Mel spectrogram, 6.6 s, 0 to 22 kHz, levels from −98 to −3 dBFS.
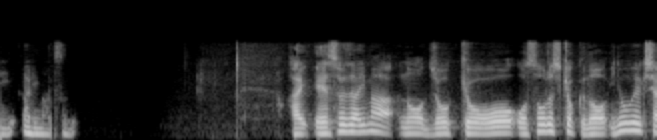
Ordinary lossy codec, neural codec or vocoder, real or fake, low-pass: none; none; real; 7.2 kHz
